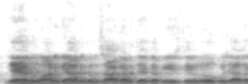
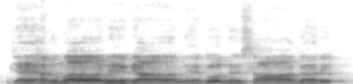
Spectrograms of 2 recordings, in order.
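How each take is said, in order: First: It is recited fast and hurriedly. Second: It is recited slowly and calmly.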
